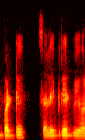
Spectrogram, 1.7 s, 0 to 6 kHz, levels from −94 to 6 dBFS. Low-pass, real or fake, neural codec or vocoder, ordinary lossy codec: 5.4 kHz; real; none; none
